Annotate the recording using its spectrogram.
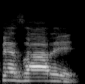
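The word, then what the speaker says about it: pesare: এটা দেখুন মেজে বা পেজারে হ্যাঁ এখানে যদি আপনি উচ্চারণ না জানেন আর এই মেজের জায়গায় যদি পড়েন মেশে তাহলে কিন্তু বুঝা যাবে না।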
